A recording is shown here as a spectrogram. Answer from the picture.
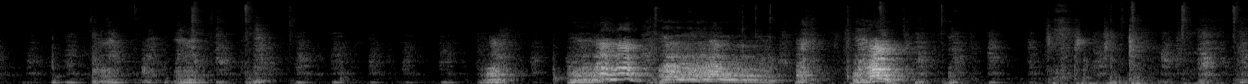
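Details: Playful dog begging to play, giving a string of short low grunting growls that swell into whiny, harmonic moans around the middle and near the end, with brief pauses between bursts.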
